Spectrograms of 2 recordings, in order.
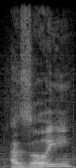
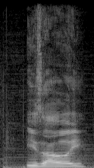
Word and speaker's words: Izayoi: Because I honestly didn't know Azoi, that's how you say her name? Izayoi.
